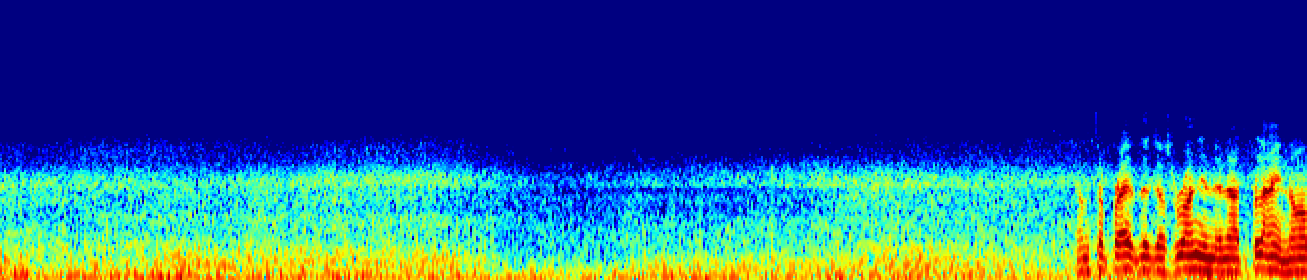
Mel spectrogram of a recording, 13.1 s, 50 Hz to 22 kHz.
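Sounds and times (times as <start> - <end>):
wind rumbling on microphone: 0.0 - 13.0
surf hissing: 7.2 - 13.0.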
